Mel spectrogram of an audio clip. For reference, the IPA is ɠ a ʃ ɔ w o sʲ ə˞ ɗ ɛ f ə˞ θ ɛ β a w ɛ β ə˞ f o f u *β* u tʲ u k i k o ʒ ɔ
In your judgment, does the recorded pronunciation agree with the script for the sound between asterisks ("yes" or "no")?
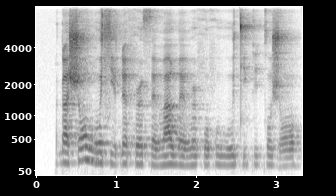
yes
